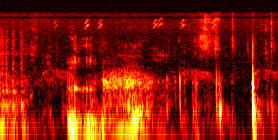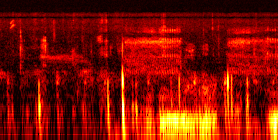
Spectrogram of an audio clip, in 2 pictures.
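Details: Five wild lions feeding on a carcass at dawn: low, rumbling growls come in two bouts, early and again past five seconds, separated by sharp clicks and tearing sounds, with faint high chirps in the background.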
